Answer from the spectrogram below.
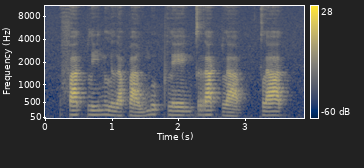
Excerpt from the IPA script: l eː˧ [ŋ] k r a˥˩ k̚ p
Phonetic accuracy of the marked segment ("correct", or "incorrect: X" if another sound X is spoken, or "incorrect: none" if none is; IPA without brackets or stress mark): correct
